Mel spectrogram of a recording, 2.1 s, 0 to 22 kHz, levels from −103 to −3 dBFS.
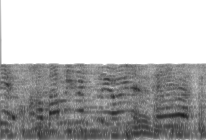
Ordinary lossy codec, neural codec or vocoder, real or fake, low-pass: AAC, 16 kbps; codec, 44.1 kHz, 2.6 kbps, SNAC; fake; 7.2 kHz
